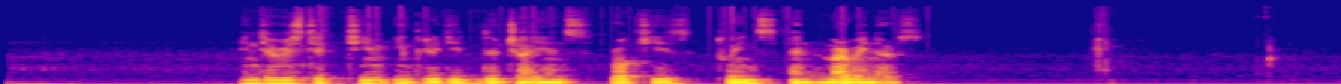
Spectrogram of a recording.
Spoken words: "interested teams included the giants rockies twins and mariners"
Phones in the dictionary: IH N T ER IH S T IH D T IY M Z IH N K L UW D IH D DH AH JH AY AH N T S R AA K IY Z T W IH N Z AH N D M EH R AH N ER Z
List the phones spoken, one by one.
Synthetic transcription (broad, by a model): IH N T ER IH S T IH D T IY M IH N K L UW D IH D DH AH JH AY AH N T S R AA K IY Z T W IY N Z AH N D M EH R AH N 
